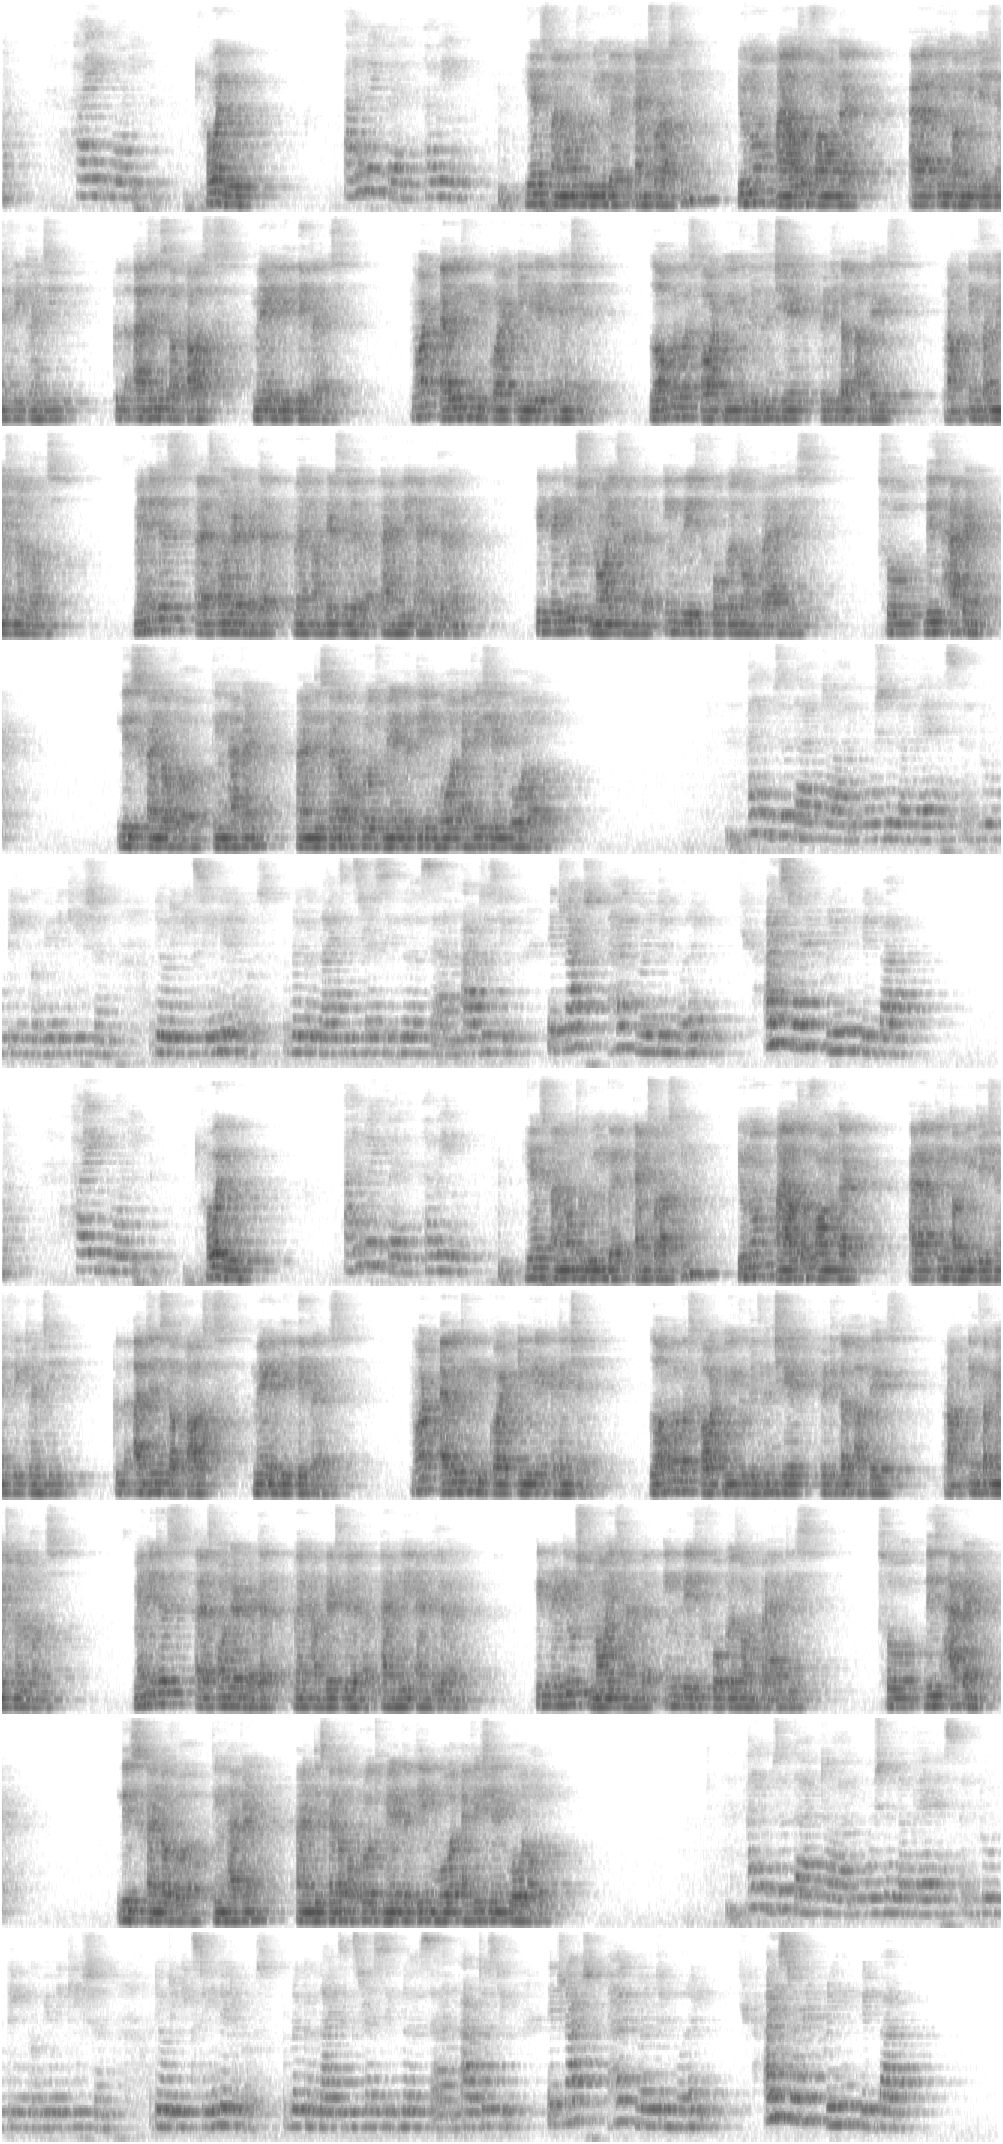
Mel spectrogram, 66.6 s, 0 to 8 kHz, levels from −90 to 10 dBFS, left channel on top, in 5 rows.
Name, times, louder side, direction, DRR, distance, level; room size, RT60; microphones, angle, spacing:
voice 1, 0.9-1.9 4.6-6.1 49.6-54.7 55.3-60.1 60.5-62.6 63.1-65.3, right 1 dB, 75° right, -6 dB, 1.3 m, -39 dB
voice 2, 2.7-3.2 7.0-9.3 9.8-11.3 12.1-14.1 14.8-16.3 16.6-17.8 18.8-21.1 21.9-25.2 25.9-27.3 28.4-30.2 30.5-32.7 33.8-37.4 38.3-39.7 41.5-43.4 43.9-47.2, right 1 dB, 20° right, -8 dB, 1.0 m, -30 dB
3.3 x 2.9 x 4.6 m, 1.2 s
head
